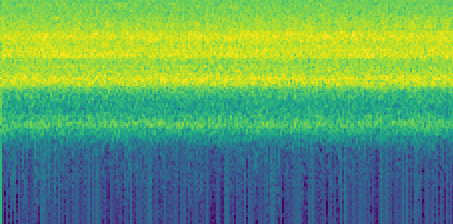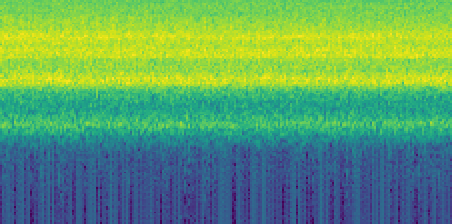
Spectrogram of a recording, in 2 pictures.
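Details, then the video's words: Peaceful summer forest soundscape of cicadas: a continuous, sizzling high buzz with a quick, shimmering pulse, uniform in strength, with no birds or other noises standing out. "Relaxing Cicadas Chirping Sounds - Peaceful Summer Forest"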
